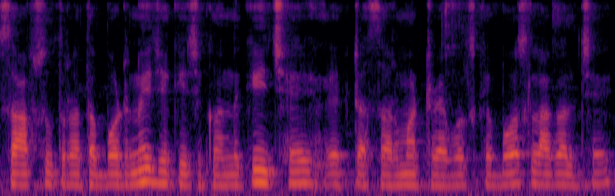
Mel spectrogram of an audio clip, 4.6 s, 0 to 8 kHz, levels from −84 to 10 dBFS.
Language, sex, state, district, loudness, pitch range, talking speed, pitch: Hindi, male, Bihar, Muzaffarpur, -35 LUFS, 120-125 Hz, 210 wpm, 120 Hz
